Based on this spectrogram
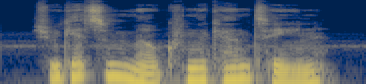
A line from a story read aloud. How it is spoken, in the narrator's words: Yua sighed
